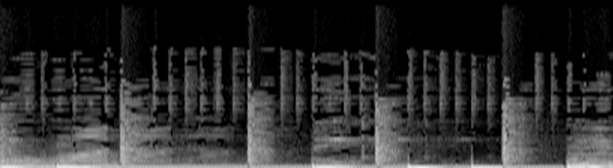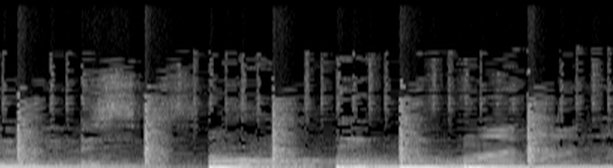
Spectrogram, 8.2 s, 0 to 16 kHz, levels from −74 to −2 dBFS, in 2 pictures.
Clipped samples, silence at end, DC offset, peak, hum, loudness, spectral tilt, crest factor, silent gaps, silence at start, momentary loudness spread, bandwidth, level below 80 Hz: under 0.1%; 0 s; under 0.1%; -2 dBFS; none; -18 LUFS; -5.5 dB/octave; 14 dB; none; 0 s; 10 LU; 11.5 kHz; -16 dBFS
